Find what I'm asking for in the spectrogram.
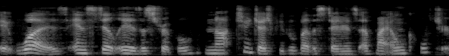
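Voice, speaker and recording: A woman with a Texan accent speaks at a medium pitch. Her pace is moderate and her pitch variation ordinary. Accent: Texas accent, becoming more pronounced. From East Texas. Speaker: student. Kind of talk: scripted narration.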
